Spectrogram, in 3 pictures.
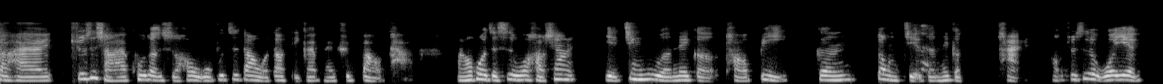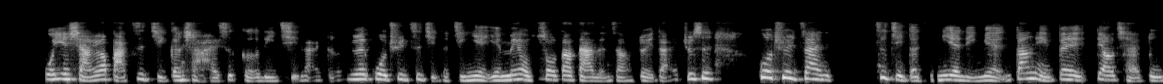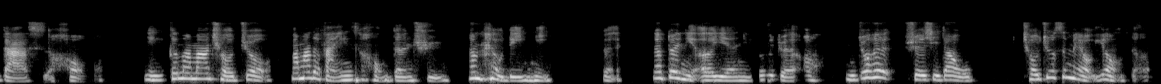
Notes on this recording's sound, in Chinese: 此為線上課程錄音檔！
